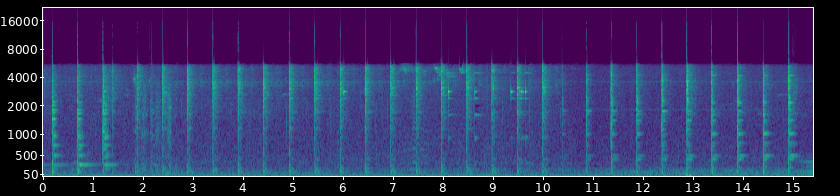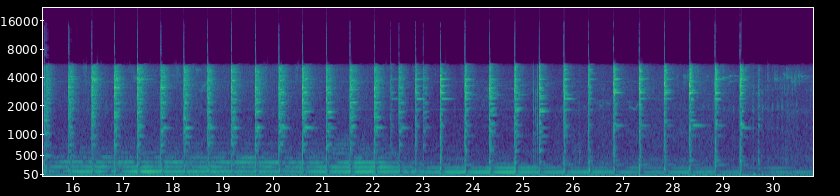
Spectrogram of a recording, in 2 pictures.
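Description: Hand-peening a scythe blade: a hammer strikes the blade's edge on a small peening anvil in a steady rhythm of about two sharp metallic blows a second, drawing out and thinning the cutting edge. From about halfway through, a steady low droning tone sounds under the blows.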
